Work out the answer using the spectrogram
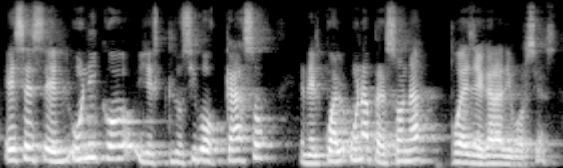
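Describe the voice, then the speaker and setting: A man's voice: high voice, moderate pace, darkish tone. A man with a Mexican Spanish accent preaching a sermon as pastor, explaining scripture and often asking his listeners short questions. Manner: teaching, asks listeners rhetorical questions.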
